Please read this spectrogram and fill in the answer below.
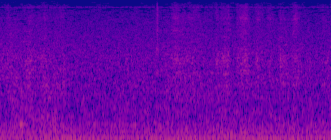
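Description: Faint scratching of black Sharpie markers drawing on paper, over a low steady hum.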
